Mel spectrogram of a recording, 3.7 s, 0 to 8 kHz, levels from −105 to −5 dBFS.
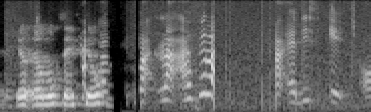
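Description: From 0.00 to 0.14 s a faint echo leak sits under the speech: a delayed copy trailing by 212 ms at about 25 dB below it, likely a loudspeaker's sound slipping past an echo canceller. The fixed lag and separate character distinguish it from room reverberation, which would smear continuously.

Between 0.41 and 1.13 s the speech is suppressed in double talk, sinking by up to roughly 40 dB for most of that stretch, with a shallower dip of about 10 dB at 1.38 to 1.45 s. It likely comes from an echo canceller ducking a talker during simultaneous speech.

From 2.13 to 2.75 s an audio dropout to silence removes 0.62 s entirely. The gap is silent with no room tone, likely a lost input. That dead floor separates it from suppression, which leaves attenuated sound behind.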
